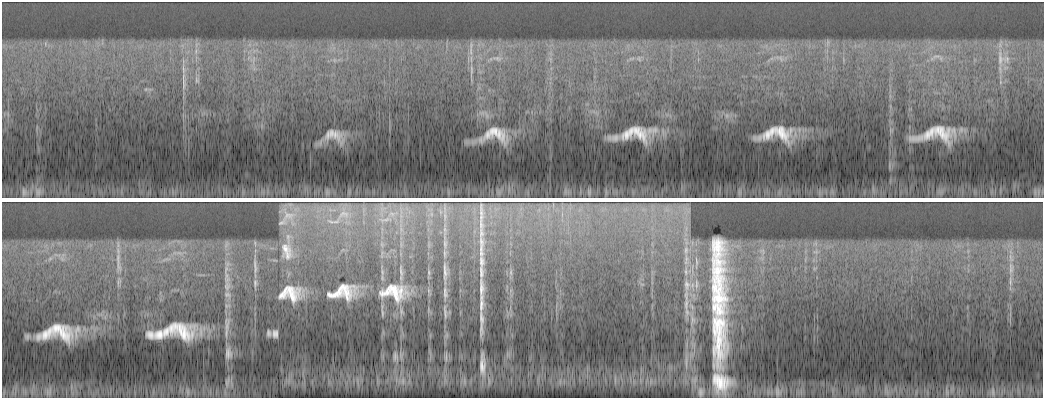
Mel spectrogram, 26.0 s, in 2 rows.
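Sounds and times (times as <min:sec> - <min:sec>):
eating with mouth and hands: 0:02.2 - 0:03.2, 0:12.4 - 0:13.0, 0:22.4 - 0:23.4
birds calling: 0:07.5 - 0:10.1, 0:11.3 - 0:12.2, 0:13.3 - 0:21.6.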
